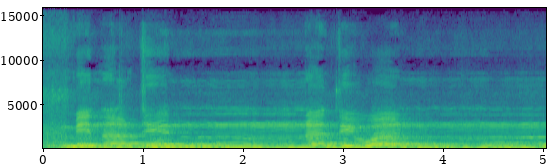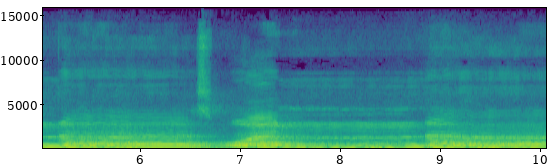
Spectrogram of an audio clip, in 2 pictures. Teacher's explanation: jinnya ada nun bertasdid, itu dibaca gunnah ya. Minal jinnati, jin, gunnah itu artinya dengung, harus didengungkan.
